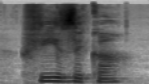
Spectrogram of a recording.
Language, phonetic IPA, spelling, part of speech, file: Ukrainian, [ˈfʲizekɐ], фізика, noun, Uk-фізика.ogg
- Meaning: 1. physics (branch of science) 2. genitive/accusative singular of фі́зик (fízyk)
